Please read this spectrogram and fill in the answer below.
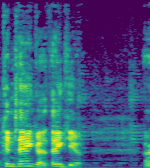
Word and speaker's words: Katanga: Katanaga? Katanaga. Katanaga. There's no A after the A. Katinga. Kantiga. Kantiga. Katanga Became part of the Katanga. Democratic Republic of Congo. Okay. Katanga. It's Katanga. Katanga.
